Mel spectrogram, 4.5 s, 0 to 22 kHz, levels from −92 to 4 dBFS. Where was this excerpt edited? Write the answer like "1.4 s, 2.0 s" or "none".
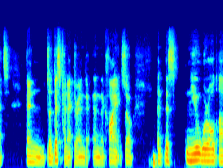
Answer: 0.9 s, 1.5 s, 3.2 s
